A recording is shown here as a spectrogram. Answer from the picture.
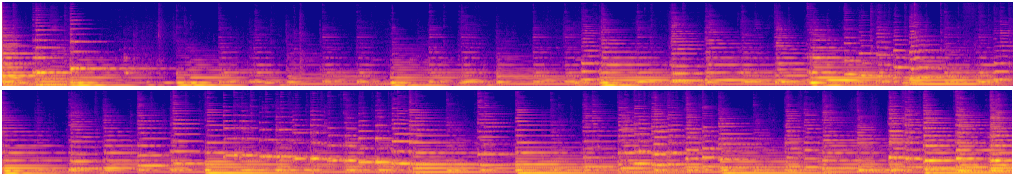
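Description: Ensemble of twelve classical guitars playing a waltz: plucked melody and chords over low bass notes. It goes softer a couple of seconds in, swells fuller from about nine seconds, and has falling runs around twenty seconds in.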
